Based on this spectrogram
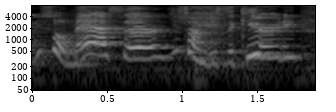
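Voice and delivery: high teasing mock question. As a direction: playfully rib the old man. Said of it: "I'm like".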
